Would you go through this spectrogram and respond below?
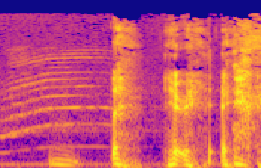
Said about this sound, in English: Oh shit! Cat in here.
